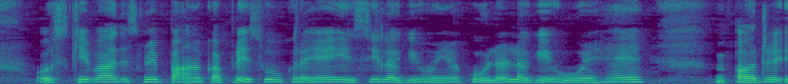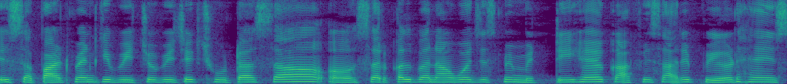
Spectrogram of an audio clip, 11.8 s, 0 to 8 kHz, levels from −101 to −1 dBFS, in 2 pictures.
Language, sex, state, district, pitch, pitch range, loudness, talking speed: Hindi, female, Chhattisgarh, Sukma, 205 Hz, 195-215 Hz, -30 LUFS, 195 wpm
